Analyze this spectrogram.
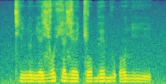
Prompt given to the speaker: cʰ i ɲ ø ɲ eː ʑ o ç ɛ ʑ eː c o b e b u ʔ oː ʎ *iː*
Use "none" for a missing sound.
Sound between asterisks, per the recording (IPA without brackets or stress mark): iː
